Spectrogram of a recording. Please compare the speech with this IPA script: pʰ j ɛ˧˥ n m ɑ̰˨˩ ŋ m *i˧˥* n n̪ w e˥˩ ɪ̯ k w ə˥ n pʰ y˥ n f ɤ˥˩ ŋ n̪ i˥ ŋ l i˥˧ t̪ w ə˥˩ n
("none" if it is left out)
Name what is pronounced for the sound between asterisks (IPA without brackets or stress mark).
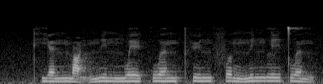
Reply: i˥˧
